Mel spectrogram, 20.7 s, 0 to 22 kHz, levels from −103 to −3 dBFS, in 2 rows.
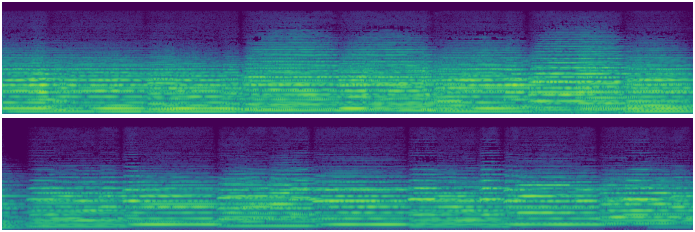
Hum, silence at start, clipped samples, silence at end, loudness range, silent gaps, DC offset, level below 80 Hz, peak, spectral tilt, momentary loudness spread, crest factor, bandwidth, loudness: none; 0 s; under 0.1%; 0 s; 4 LU; none; under 0.1%; -58 dBFS; -6 dBFS; -7 dB/octave; 7 LU; 18 dB; 8.4 kHz; -24 LUFS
